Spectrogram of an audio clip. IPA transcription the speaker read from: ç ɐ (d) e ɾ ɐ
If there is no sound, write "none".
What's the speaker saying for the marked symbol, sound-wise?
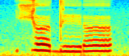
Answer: d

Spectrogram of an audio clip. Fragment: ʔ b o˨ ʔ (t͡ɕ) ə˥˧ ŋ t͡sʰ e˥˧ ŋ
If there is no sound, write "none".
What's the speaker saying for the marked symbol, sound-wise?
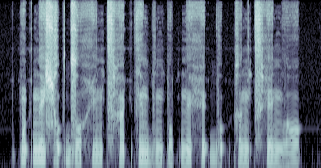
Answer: k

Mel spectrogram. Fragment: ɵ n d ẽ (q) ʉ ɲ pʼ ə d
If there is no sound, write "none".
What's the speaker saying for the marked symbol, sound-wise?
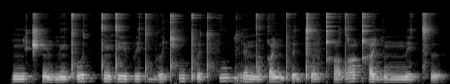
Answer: q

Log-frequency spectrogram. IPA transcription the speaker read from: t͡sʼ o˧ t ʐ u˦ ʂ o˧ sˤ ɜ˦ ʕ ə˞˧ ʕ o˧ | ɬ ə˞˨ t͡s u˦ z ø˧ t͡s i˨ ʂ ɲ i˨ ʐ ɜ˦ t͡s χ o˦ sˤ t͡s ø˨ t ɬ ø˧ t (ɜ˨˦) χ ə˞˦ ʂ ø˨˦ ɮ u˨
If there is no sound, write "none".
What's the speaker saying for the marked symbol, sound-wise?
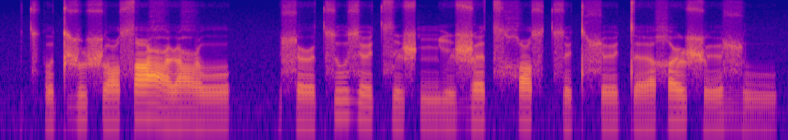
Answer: ɜ˨˦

